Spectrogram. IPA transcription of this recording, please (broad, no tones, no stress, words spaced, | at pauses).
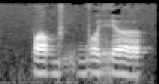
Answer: pʌbḭ bʊrʲə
